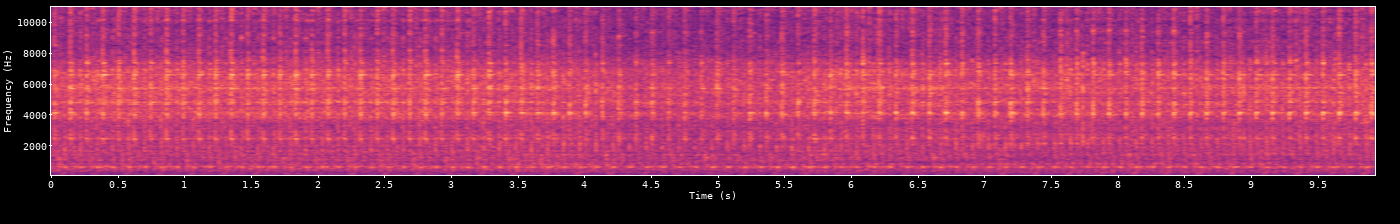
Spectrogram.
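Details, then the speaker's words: 2000 M2 Cyclone V-twin, just after a stator change and shifter adjustment, oil a little low: a fast, even tick about two per second over the engine beat; owner suspects a sticky lifter, unconfirmed. "Must have like a stuck lifter or something."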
